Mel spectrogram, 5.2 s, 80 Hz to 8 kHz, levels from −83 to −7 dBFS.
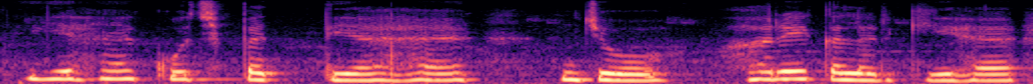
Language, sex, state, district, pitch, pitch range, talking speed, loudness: Hindi, female, Uttar Pradesh, Saharanpur, 235 Hz, 220-260 Hz, 105 wpm, -16 LUFS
